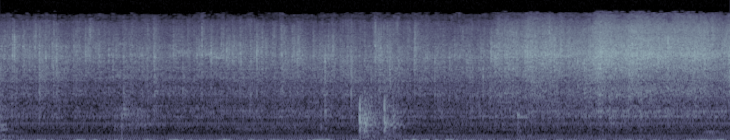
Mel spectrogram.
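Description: Onions and tomatoes frying in oil in a non-stick kadai, a faint steady sizzle. It grows fuller about five seconds in as a spatula stirs the masala powder into the pan.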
